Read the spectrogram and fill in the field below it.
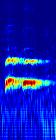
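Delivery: high loud hooting "Whoop, whoop"; owl call. Shown as a demonstration. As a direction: hoot it out like an owl for the toddler. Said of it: "An owl says".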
